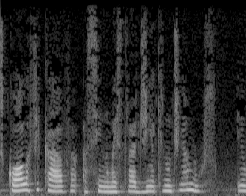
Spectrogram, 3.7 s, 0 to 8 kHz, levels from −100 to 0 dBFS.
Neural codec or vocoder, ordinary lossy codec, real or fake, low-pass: none; none; real; none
